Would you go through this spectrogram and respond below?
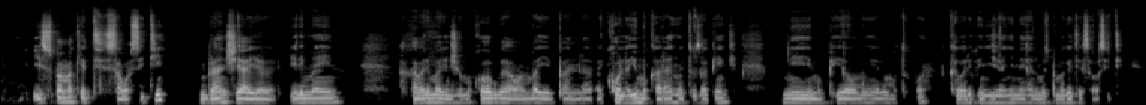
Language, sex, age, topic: Kinyarwanda, male, 18-24, finance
